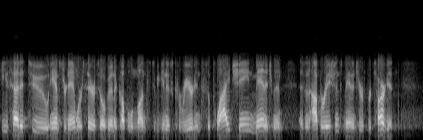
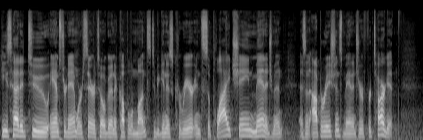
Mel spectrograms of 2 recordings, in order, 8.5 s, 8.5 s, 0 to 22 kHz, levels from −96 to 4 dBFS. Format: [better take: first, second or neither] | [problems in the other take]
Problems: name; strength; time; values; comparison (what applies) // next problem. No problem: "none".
second | phone-call audio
